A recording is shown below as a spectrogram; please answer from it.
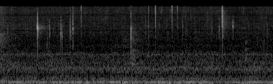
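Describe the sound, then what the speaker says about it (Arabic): Potato and whiting maakouda patties frying in hot oil, a continuous soft sizzle with scattered crackles and a couple of sharper pops, close and fairly quiet. "نقلي المعقوده"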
